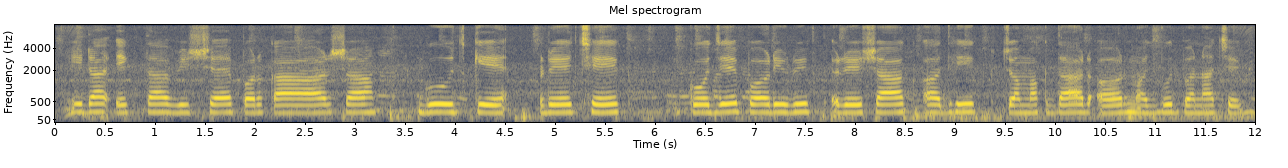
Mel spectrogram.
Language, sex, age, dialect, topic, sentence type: Magahi, female, 18-24, Northeastern/Surjapuri, agriculture, statement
